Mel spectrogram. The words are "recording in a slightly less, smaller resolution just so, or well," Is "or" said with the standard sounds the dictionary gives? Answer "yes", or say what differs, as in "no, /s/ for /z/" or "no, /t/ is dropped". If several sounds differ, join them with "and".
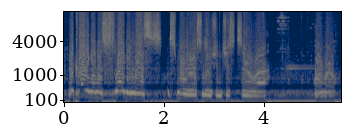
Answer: no, /l/ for /ɹ/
